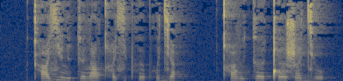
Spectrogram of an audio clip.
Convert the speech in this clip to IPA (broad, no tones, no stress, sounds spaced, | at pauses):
kʰ ɑ zʲ ɛ l i k ɛ l ɑ l qʰ ɜ sʲ ə pʰ ə pʰ o dʲ ɑ | qʰ ə v i k ɜ ǃ ɜ ʂ ɜ dʲ o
